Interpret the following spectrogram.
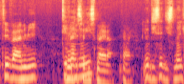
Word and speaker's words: Te Vaanui: Donc ça se prononce Te Vaanui, l'Odyssée d'Ismaël.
